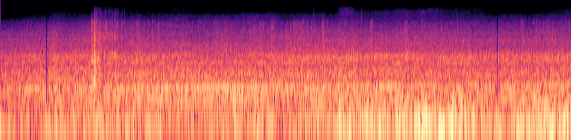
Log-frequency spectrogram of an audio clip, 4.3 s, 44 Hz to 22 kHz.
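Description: The dual 800 W motors of a KuKirin G1 Pro electric scooter whine steadily, the pitch rising slowly as it picks up speed, over a growing rumble of wind and tyres. There is a short click about a second in.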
